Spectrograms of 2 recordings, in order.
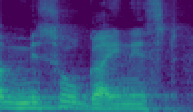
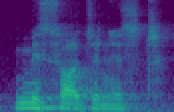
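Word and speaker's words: misogynist: तो ये बन जाएगा मिसोगाइनिस्ट, बट इसे मिसोगाइनिस्ट नहीं बोलते हैं, this is मिसोजिनिस्ट. The pronunciation is मिसोजिनिस्ट हो जाता है.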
